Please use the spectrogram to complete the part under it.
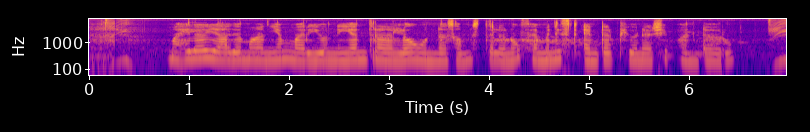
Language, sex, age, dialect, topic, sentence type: Telugu, female, 18-24, Central/Coastal, banking, statement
